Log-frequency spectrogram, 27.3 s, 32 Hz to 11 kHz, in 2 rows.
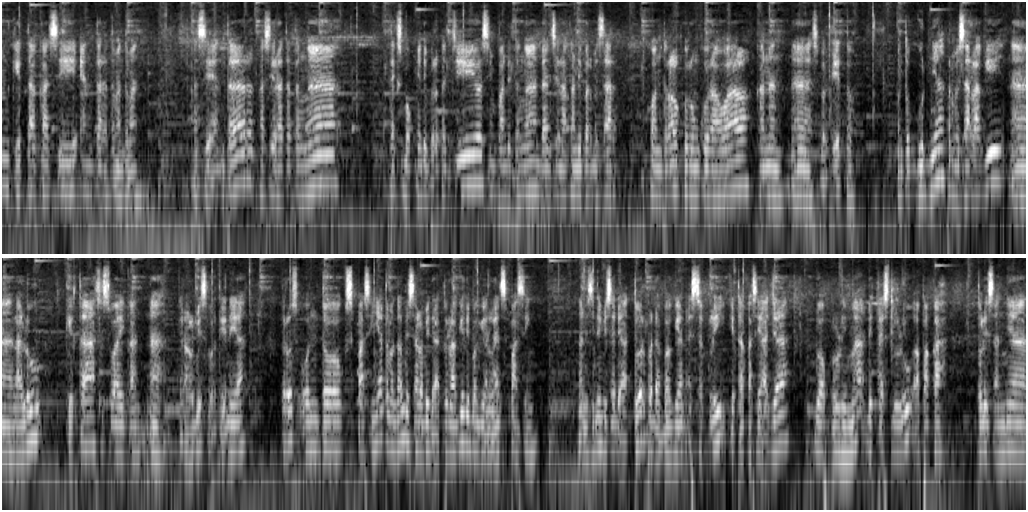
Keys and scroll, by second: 2.6 Return, 7.5 ctrl+a, 8.8 ctrl+], 9.0 ctrl+], 9.1 ctrl+], 24.3-26.0 typing.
